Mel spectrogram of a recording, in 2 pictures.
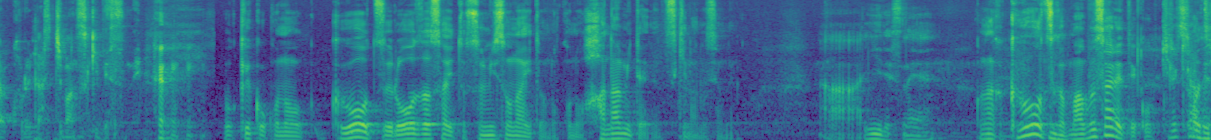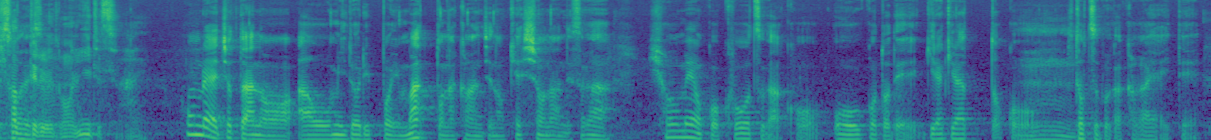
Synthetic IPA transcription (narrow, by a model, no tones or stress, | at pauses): kʰo̞ɾeɡa̰it͡ɕibã̰ɰ̃sɨ̥kʲid̪e̞sɨ̥ne | bokɯ̥ke̞kːo̞ːko̞no̞kɯ̟oːt͡sɨɾo̞ːzasait̪o̞sɨmʲiso̞nait̪o̞̰no̰kono̰hanamʲit̪a̰ḭna̰sɨ̥kʲinã̰nd̪e̞sɨjo̞̰ne̞ | a̰ːiːd̪e̞sɨne̞ | konãŋkakɯ̟oːt͡sɨɡamabɯ̟saɾe̞t̪e̞koːkʲiɾaksʲiɾaoːd̪esaːtd̪ːeɾɯ̟nooiːd̪e̞sɨjo̞̰ne̞̰ | hõ̞nɾaiβat͡ɕo̞t̪ːo̞ano̞aomʲid̪o̞ɾʲipːo̞imat̪ːo̞nakãɲ̟d͡ʑino̞ke̞ɕːo̞ːnãnd̪e̞sɨɡa | ço̞ːmẽ̞o̞ko̞ːkɯ̟o̞ːt͡sɨɡa̰kʰo̞̰ːoɯ̟ko̞t̪o̞d̪e̞̰ɡʲiɾakʲiɾat̪ːo̞̰ko̞̰ːçi̥t̪o̞t͡sɨbɯ̟ɡakaɡaja̰ḭt̪e̞̰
